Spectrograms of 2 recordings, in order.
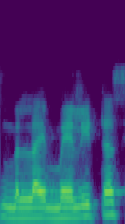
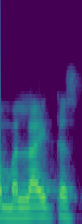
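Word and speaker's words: mellitus: जो डायबिटीज हमने सुनी है उसका नाम डायबिटीज मेलिटस या मलाइटस प्रोनाउंसिएशन है, उसका दो तीन प्रोनाउंसिएशन है।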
